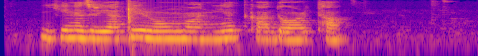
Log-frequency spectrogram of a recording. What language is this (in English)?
Urdu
